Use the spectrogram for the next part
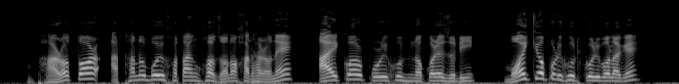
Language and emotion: Assamese, angry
